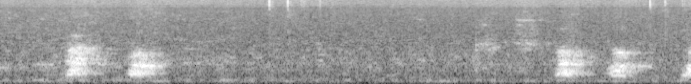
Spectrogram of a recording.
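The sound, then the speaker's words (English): Dogs bark in two pairs of sharp, mid-pitched barks, with a quiet gap between them and another bark at the very end, fairly faint over low background noise. “I got to figure out why my dogs are losing their shit right now.”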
